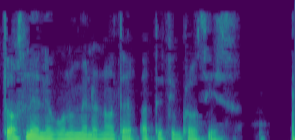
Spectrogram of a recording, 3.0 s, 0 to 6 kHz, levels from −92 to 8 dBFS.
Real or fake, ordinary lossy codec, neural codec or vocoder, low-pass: fake; MP3, 24 kbps; codec, 16 kHz, 8 kbps, FunCodec, trained on LibriTTS, 25 frames a second; 5.4 kHz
